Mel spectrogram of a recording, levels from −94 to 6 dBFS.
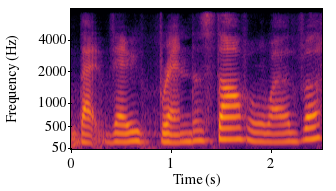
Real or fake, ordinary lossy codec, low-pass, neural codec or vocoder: fake; none; 7.2 kHz; codec, 16 kHz in and 24 kHz out, 0.9 kbps, LongCat-Audio-Codec, four codebook decoder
